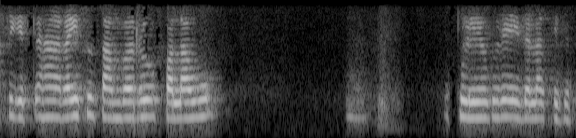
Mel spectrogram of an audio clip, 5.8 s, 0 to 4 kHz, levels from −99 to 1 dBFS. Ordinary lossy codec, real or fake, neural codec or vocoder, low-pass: AAC, 16 kbps; real; none; 3.6 kHz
